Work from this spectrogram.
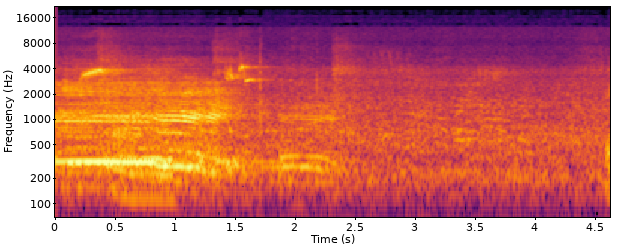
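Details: Native cattle at Amtali market, Manikganj, Bangladesh, before Eid al-Adha. A steady, low moo lasts just over a second, then fades into market bustle and distant voices.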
